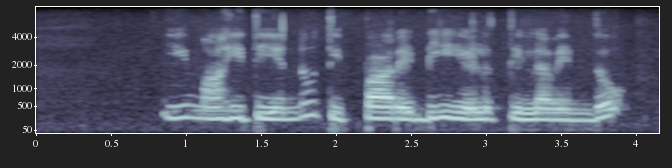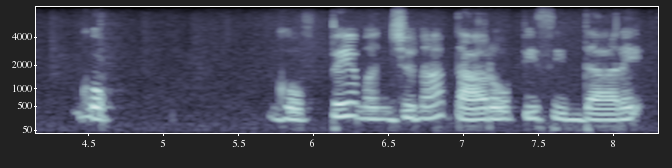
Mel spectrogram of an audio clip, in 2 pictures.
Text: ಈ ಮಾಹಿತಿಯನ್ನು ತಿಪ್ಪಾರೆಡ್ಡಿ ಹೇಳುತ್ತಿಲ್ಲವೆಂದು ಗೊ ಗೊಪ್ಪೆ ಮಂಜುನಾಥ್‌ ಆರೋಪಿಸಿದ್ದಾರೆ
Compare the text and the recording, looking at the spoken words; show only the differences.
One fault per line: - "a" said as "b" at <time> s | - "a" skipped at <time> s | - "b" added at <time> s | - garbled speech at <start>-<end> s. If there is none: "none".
none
